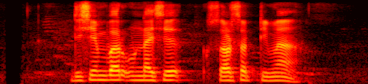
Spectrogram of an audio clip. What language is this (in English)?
Nepali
